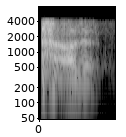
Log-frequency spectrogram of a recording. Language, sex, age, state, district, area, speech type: Nepali, male, 30-45, West Bengal, Kalimpong, rural, conversation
